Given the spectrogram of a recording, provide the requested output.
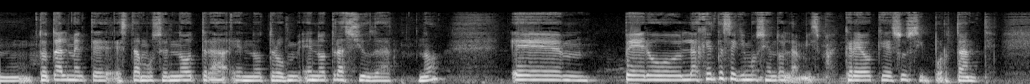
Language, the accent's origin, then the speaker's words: Spanish; Mexico; Tenemos este carácter como mexicanos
